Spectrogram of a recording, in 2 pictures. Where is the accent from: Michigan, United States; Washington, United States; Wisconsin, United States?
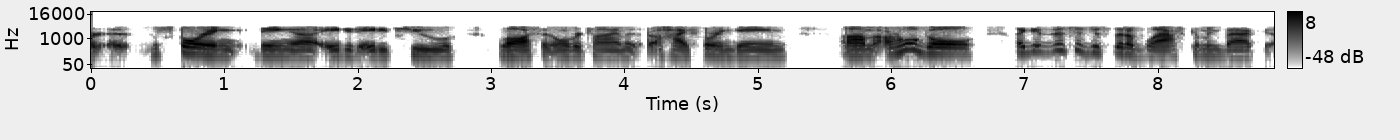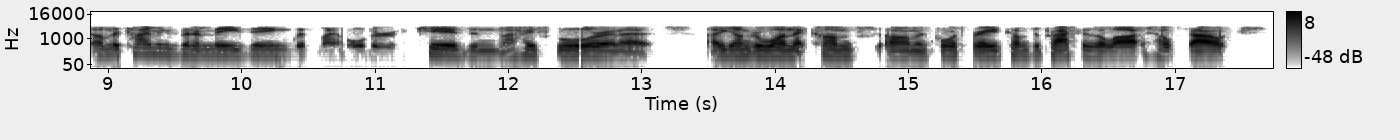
Wisconsin, United States; Lake Mills; I grew up playing basketball in Lake Mills, and I just love the sport of basketball.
